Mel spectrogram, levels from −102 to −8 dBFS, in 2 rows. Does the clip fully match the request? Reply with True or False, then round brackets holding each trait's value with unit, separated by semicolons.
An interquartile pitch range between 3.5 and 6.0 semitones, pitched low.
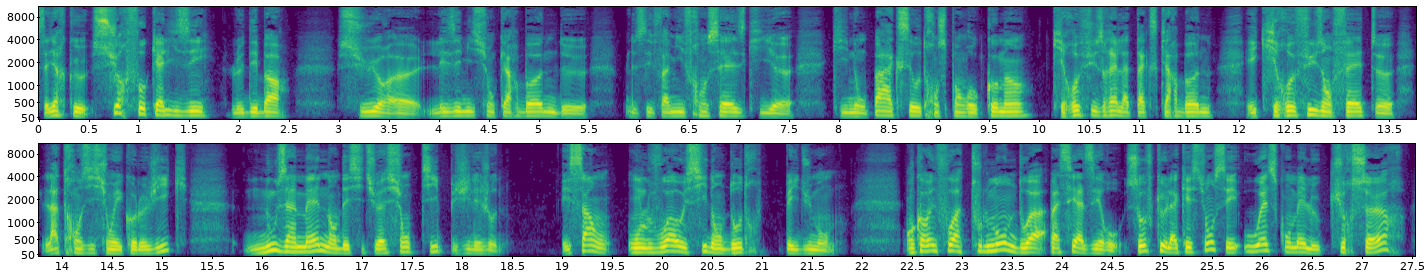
True (4.0 semitones; 120 Hz)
